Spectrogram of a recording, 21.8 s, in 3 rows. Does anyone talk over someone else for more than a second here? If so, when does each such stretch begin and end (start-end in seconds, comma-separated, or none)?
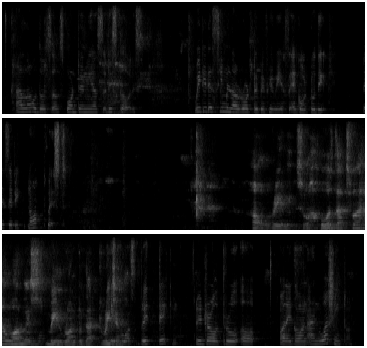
none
